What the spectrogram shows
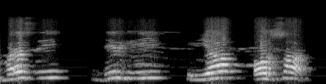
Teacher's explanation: ह्रस्व ई, दीर्घ ई, य और स इनका उच्चारण स्थान तालु है।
